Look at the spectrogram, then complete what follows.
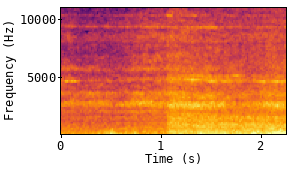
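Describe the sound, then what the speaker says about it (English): A Twin Otter airplane taxis along a taxiway toward the ramp, its engines giving a steady, broad drone that swells slightly louder partway through, with no voices. "the Twin Otter is making its way, taxiing to the taxiway"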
